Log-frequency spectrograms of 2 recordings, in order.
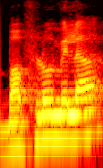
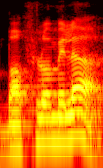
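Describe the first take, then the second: Both takes have the same delivery.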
